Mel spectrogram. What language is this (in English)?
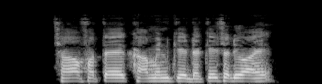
Sindhi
